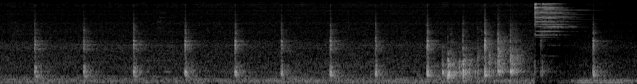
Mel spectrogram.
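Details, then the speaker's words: Kawasaki Ninja 650 (ER6N) wheel turned by hand: light tick about twice a second following wheel speed; brake caliper bracket loose because the wheel axle is under-tightened, to be fixed by tightening. "Nah, jadi motor ini ada bunyi-bunyi. Ternyata yang bikin bunyi ini adalah bracket kalipernya nggak kenceng."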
